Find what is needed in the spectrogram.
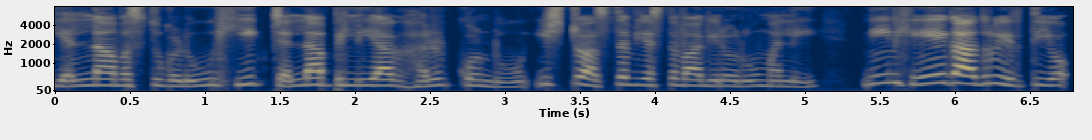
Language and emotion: Kannada, disgusted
